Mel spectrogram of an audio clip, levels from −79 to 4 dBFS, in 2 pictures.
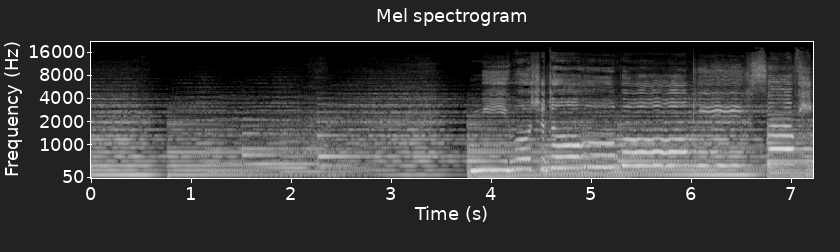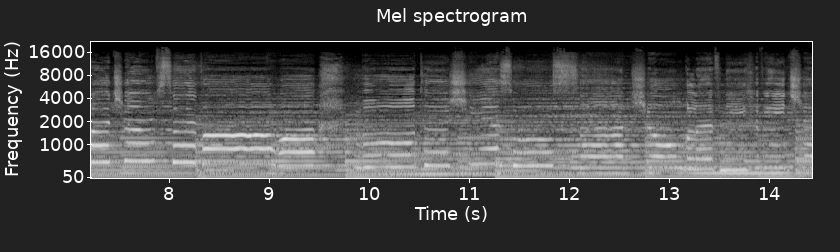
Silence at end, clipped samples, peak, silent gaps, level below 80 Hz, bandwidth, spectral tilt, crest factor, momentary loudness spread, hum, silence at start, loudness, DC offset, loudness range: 0 s; under 0.1%; 0 dBFS; none; -38 dBFS; 17.5 kHz; -5 dB/octave; 14 dB; 13 LU; none; 0 s; -14 LUFS; under 0.1%; 9 LU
